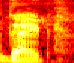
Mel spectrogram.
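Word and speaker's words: guide: आगे है गाइड। अब गाइड में जी आई डी ई से गाइड बनता है। लेकिन यहां पे यू भी लिखा हुआ है तो वो साइलेंट है।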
